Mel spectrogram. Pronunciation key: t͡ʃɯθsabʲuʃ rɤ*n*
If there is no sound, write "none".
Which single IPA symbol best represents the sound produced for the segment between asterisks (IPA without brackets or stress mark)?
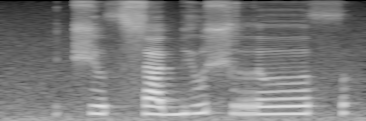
θ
